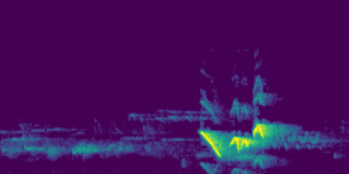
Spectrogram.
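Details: Indian robin song: a faint, thin, hissy background gives way to a sudden, rich phrase of slurred high notes that sweep downward and then rise sharply.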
